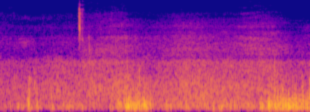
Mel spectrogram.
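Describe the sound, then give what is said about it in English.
Steady roar of ocean surf with waves washing in and breaking, swelling louder in a couple of surges, mixed with gusty wind rumble across the microphone; no voices. “and I apologize for these breaking waves. I'm not sure how loud they're going to be on the recording.”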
